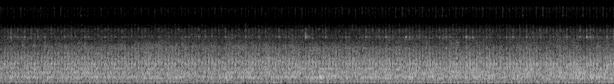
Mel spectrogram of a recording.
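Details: 2004 Volvo truck diesel, recorded with the hood open after the truck sat 6 years in a truck graveyard: steady, even idle clatter with no rhythm changes, misses or heavy knocks; sounds healthy.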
